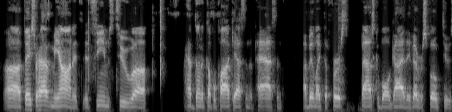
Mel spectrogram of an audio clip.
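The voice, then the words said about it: American accent. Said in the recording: “just to hear an American accent is pretty refreshing”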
